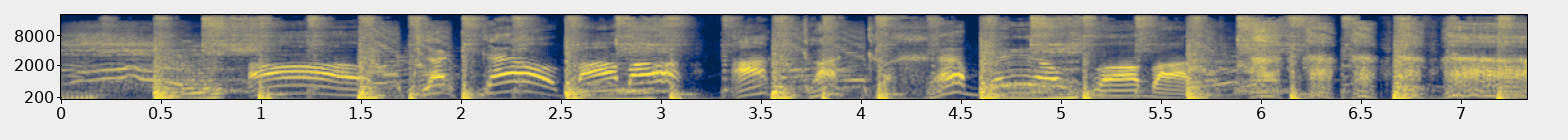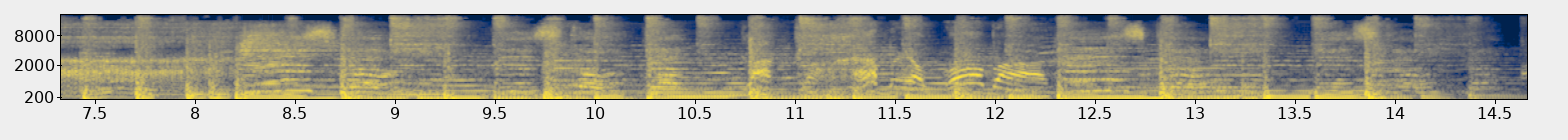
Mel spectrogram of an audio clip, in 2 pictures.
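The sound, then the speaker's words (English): A loud, upbeat novelty disco song plays continuously, a squawky voice imitating a duck's quack singing over a steady dance beat and bright backing instruments; the song was the number 2 song in America at the time. “That's right, number 2 song in America, ….”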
